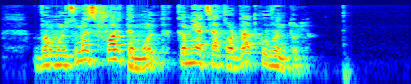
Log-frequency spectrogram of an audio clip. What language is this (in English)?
Romanian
